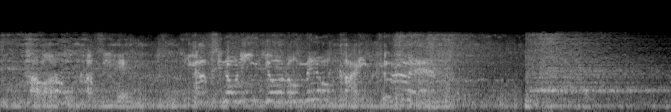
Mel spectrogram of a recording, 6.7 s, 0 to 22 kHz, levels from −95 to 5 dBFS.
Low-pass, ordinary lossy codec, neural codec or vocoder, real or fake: 7.2 kHz; Opus, 24 kbps; vocoder, 22.05 kHz, 80 mel bands, HiFi-GAN; fake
